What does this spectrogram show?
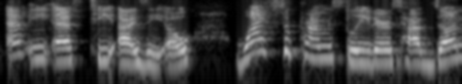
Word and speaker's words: Mestizo: as its Spanish and Mesito, can't even pronounce the word, but it's Mestizo, white supremacist leaders have done in this region throughout history.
